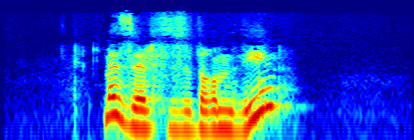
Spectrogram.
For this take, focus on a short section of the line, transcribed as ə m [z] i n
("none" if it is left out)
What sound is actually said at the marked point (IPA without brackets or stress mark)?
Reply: ð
